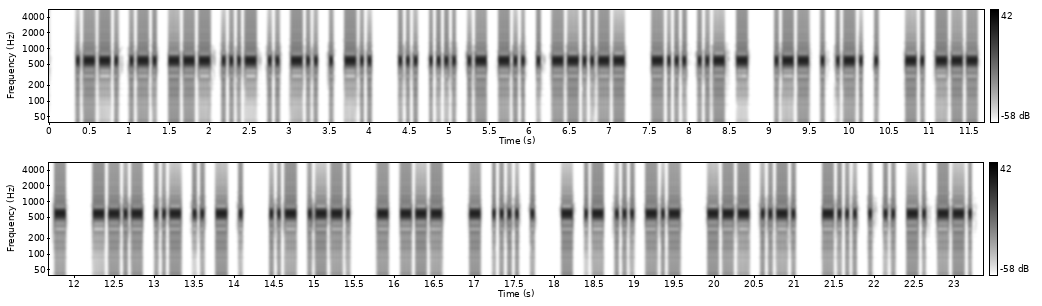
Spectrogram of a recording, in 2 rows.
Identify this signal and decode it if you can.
Morse code, heard as a keyed tone, about 25 wpm, 600 Hz. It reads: PROVIDED SHADE, BUT WERE NOT QUITE UP TO THE TASK OF BEING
